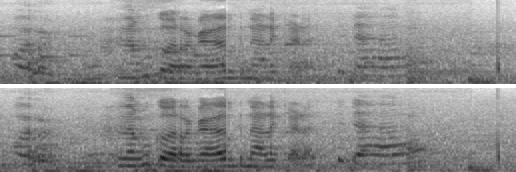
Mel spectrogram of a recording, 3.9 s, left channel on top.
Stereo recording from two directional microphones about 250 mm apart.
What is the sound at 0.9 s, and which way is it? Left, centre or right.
A woman's voice, centre.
